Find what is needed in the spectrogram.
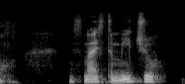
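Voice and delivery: slow, drawn-out cartoon Canadian accent. Joking about a Canadian friend, greeting him: Speedy Gonzalez in Canada voice. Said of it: "That sounded like Speedy Gonzalez living in Canada".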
